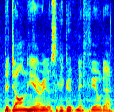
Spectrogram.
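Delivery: ordinary talk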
